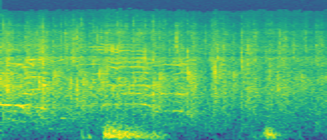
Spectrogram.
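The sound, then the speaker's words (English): An audience claps steadily to give praise to God, a dense wash of many hands, with faint voices murmuring underneath and a couple of louder swells partway through. “Keep on clapping your hands if you're changing already.”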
